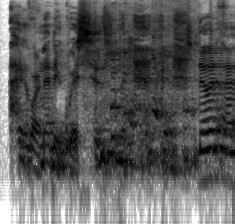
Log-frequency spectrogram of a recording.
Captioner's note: laughter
